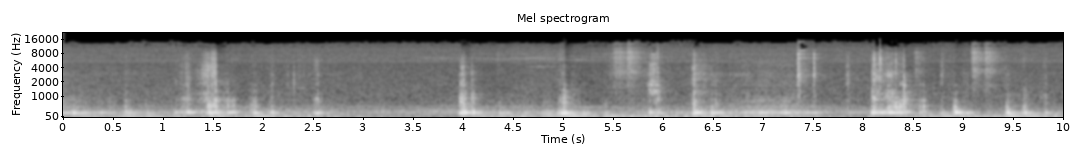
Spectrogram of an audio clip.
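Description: Irregular metal clinks and knocks as screwdrivers used as winding bars are seated in, and shift against, the holes of a garage door torsion spring's winding cone while the spring's tension is let off in steps, a few strikes ringing brightly.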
